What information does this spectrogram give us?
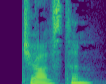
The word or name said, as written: charleston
